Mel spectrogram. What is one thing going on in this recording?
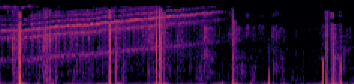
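An electronic tone rises steadily in pitch.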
